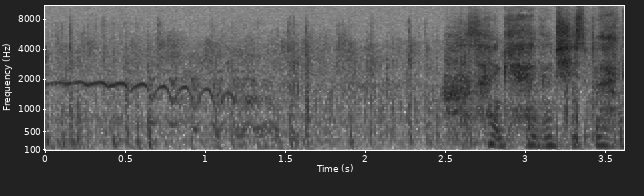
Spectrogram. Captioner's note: horse whinnies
